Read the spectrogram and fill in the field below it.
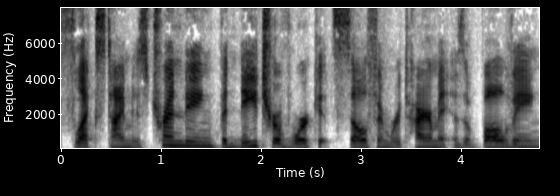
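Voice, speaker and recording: In a very clean recording with a silent background, a woman talks at a moderate pace. She has an ordinary speaking voice, fairly low in pitch, with ordinary pitch variation. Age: 40s. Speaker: podcast host. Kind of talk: casual interview.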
